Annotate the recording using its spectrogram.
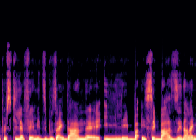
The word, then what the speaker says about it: Mehdi Bouzaïdan: Mais parle-nous de Mehdi Bouzaïdan, j'espère que je le prononce comme il faut. – C'est parfait, Mehdi Bouzaïdan, qui a présenté cette semaine son spectacle Demain, qui était présenté à la 5e salle de la Place des Arts.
